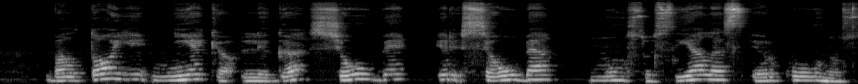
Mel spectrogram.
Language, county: Lithuanian, Kaunas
